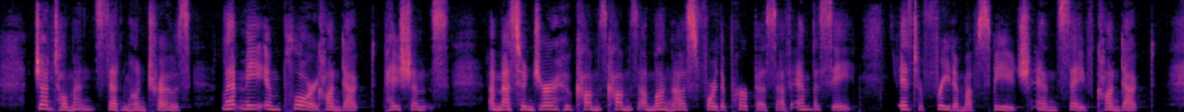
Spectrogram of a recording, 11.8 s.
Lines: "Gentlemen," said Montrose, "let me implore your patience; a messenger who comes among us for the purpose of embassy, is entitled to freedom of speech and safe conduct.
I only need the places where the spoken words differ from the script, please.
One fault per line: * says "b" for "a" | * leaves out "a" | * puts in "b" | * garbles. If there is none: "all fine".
* says "conduct" for "your"
* puts in "comes"
* leaves out "entitled"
